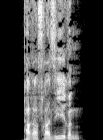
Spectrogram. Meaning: to paraphrase (to compose a paraphrase)
- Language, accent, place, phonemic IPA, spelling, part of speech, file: German, Germany, Berlin, /paʁafʁaˈziːʁən/, paraphrasieren, verb, De-paraphrasieren.ogg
